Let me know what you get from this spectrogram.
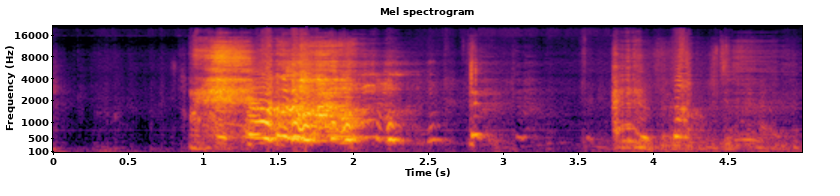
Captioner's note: yells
